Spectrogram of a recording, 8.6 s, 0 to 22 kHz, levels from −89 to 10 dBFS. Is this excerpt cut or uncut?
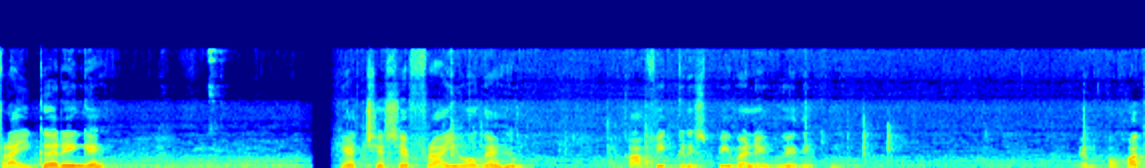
cut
